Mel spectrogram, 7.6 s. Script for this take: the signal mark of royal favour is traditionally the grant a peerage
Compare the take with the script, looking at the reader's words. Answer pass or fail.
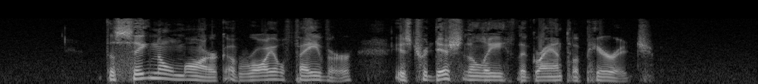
pass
